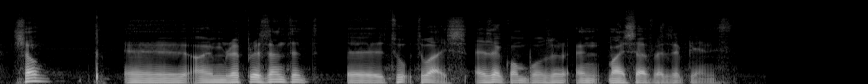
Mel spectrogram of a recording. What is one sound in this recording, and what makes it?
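A middle-aged man speaks calmly and thoughtfully close by.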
